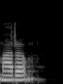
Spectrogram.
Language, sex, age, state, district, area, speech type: Tamil, female, 30-45, Tamil Nadu, Erode, rural, read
